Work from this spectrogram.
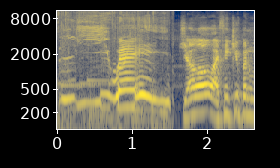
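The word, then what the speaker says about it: Liyue: ] up or what it's pronounced leeway jello i think you've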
